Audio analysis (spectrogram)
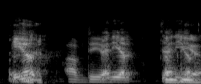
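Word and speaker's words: Avdija: Denny, I'm not even gonna try and pronounce his last name. Dia? Avdia. Denny Avdia. Avdia.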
